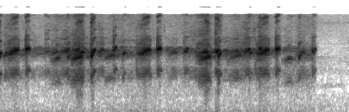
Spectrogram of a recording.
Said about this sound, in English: I thought I heard some other frogs in the room, or maybe they were outside. I, I think there's some frogs out there somewhere.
